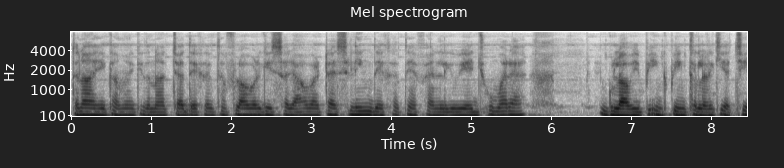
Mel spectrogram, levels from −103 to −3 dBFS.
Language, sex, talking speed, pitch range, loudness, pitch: Maithili, male, 200 wpm, 120-130 Hz, -21 LUFS, 120 Hz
